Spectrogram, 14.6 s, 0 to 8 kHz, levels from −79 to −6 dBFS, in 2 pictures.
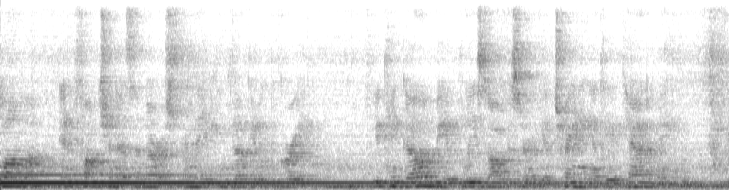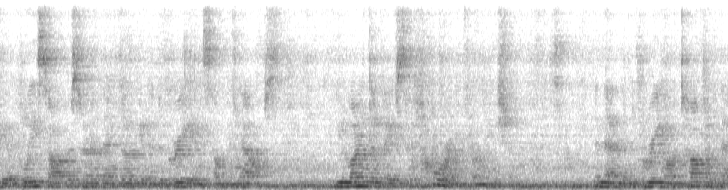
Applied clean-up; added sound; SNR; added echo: none; Piano; -1 dB; reverberation time 0.7 s.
